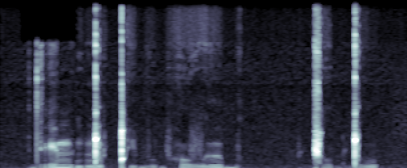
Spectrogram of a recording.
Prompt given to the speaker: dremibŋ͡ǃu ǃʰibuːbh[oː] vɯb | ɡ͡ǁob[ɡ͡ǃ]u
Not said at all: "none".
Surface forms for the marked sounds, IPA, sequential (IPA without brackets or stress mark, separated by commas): o, ɡ͡ǃ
